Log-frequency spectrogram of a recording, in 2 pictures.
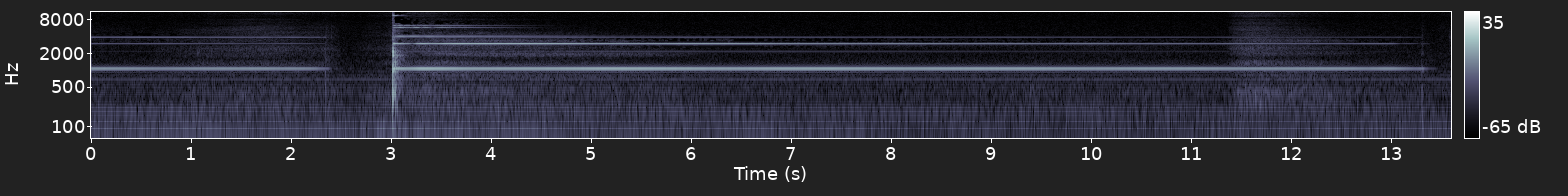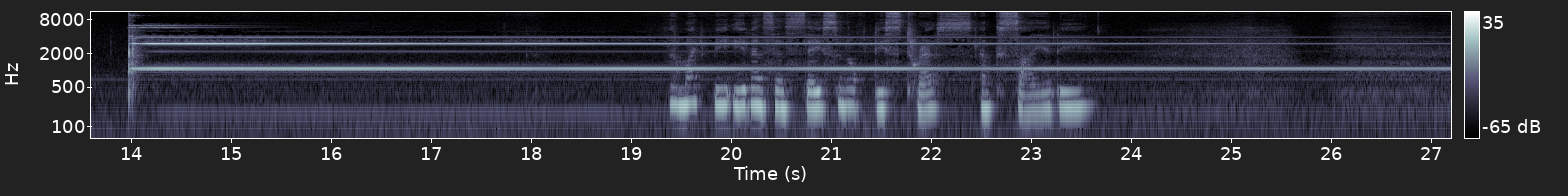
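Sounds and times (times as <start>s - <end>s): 
weighted metal tuning fork struck on the sternum ringing: 0.0s - 27.1s
speech: 19.4s - 23.7s.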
